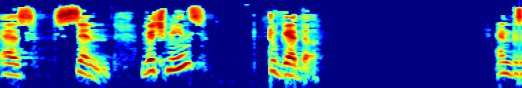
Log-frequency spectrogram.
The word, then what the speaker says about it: syn: This part, that is taken from here, which is pronounced as syn, which means together.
